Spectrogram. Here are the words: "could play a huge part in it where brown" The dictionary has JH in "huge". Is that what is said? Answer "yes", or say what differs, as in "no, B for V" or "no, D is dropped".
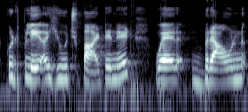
yes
